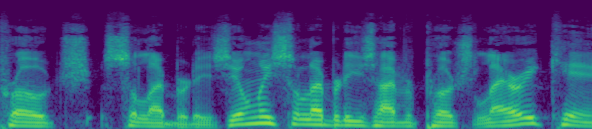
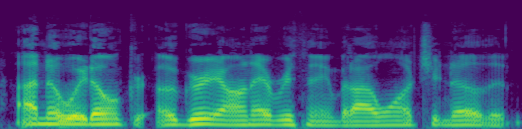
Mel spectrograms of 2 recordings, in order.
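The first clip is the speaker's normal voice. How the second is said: higher, louder presidential impression; Bill Clinton; 3 semitones higher, 4 dB louder than usual. Fake Clinton wraps up call to Quayle, presidential impression. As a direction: start strong, folksy and sincere, easing down. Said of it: "call the hospital as Bill Clinton".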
